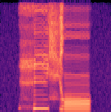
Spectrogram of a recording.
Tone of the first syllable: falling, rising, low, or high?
high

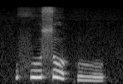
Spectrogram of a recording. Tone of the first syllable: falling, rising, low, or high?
high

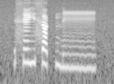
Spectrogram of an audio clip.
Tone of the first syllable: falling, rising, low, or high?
high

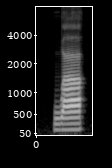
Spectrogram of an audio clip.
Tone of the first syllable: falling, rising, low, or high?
high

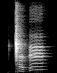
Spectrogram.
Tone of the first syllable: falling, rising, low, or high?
low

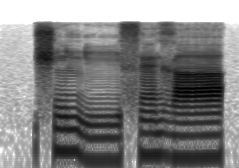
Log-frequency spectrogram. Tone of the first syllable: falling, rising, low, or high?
high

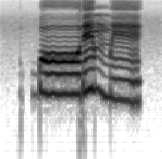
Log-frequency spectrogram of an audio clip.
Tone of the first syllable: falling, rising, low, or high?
low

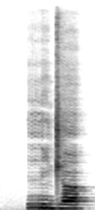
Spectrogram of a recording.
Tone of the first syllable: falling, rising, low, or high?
high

